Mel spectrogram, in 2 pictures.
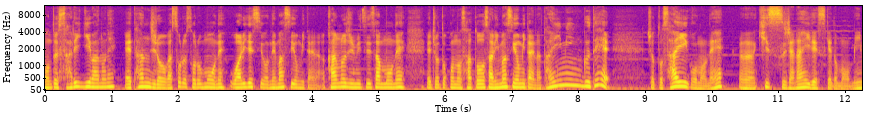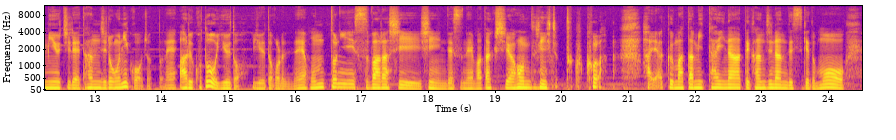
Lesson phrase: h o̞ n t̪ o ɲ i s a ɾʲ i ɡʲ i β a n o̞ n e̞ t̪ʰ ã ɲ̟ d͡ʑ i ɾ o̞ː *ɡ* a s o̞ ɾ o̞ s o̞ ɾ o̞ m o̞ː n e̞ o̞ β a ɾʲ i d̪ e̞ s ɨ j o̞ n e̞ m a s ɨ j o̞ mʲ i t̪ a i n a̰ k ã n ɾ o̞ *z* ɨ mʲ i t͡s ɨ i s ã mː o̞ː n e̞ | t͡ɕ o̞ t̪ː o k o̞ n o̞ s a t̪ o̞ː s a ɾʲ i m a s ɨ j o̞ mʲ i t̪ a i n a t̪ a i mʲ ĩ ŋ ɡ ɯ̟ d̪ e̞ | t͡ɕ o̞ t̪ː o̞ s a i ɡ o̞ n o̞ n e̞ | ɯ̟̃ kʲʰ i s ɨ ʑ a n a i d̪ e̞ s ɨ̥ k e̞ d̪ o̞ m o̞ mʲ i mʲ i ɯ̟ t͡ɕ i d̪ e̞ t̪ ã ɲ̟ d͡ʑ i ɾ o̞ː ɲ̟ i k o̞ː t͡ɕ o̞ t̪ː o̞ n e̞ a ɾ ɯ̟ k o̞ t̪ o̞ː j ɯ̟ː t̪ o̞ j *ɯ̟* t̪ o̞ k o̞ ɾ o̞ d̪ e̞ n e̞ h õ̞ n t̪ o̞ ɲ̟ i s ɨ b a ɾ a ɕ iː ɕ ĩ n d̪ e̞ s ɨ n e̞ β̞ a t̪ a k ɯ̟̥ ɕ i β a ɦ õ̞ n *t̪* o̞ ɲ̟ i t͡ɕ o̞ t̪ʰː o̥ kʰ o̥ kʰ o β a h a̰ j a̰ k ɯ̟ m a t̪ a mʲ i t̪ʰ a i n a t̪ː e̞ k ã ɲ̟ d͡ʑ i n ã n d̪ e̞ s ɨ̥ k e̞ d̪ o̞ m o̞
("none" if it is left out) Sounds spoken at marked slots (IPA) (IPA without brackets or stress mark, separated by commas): ɡ, ʑ, ɯ̟ː, t̪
